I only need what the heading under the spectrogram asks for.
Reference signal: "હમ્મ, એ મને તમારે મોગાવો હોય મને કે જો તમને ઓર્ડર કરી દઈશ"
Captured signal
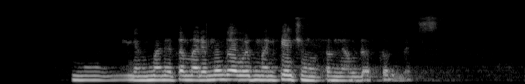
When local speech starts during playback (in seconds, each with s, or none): none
